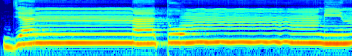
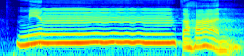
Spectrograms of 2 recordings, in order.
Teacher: nun yang sukun dileburkan dengan nun kedua sambil dengung. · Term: idgham mutamatsilain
